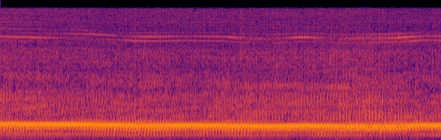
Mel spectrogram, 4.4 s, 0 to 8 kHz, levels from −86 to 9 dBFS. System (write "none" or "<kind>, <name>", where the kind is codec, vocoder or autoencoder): none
